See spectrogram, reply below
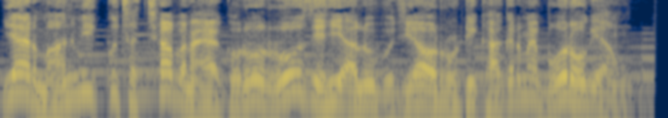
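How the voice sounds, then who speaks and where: An easily pleased young husband in a family cartoon, played by a man, who loves his food. He talks in a lively, swinging voice with faint music underneath. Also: on the high side, fairly quick, pitched above the performer's own voice. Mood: bored, complaining. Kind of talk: cartoon dialogue.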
